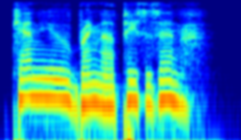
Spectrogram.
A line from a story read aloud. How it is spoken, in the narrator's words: he asked in a disinterested tone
